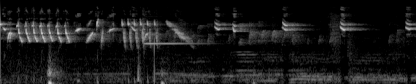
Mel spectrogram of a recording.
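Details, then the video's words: A European goldfinch sings a fast, tinkling twitter of high liquid notes that thins after two seconds into scattered bright chirps, with a few soft knocks in the background. "نغمة طائر الحسون"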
